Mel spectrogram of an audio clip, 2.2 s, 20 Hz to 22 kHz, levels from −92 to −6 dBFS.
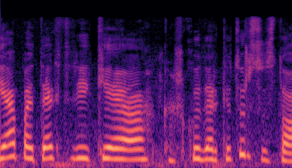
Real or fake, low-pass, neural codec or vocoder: real; 14.4 kHz; none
